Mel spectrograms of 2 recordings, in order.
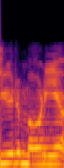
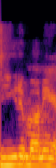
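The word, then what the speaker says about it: Eudemonia: and is definitely worthy of following she runs udonia herbs that's where you can get most of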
